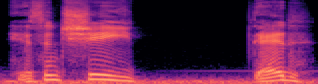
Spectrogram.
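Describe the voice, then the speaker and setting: A man voicing a brash, skeptical little creature sidekick in an animated space game, blunt and streetwise. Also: a little high, very slow, a little hiss or hum, full character voice. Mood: skeptical, grudging. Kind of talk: animated game drama acting.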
